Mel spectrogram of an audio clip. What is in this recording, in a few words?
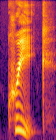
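"creak", English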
